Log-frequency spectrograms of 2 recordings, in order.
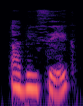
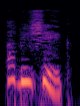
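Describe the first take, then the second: First: अभिषेक said as अबिसेक with a plain b and a plain s; wrong pronunciation. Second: Said in the usual way. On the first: Shown as a demonstration. Teacher demonstrating the faulty sounds to pupils. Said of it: "अशुद्ध". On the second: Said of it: "शुद्ध".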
